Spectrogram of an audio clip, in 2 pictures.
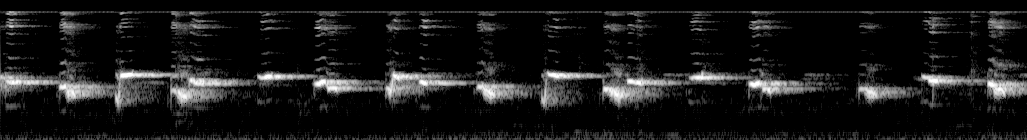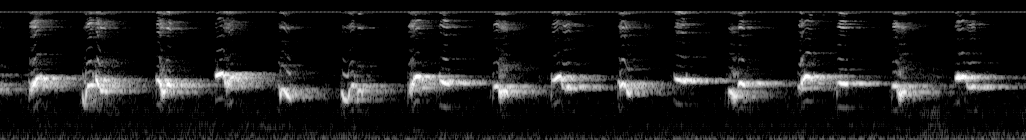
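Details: Sooty-headed bulbul giving a long, sustained burst of rapid chattering whistles, about three notes a second. Each note swoops down in pitch, and high and low notes alternate steadily through ten seconds.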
